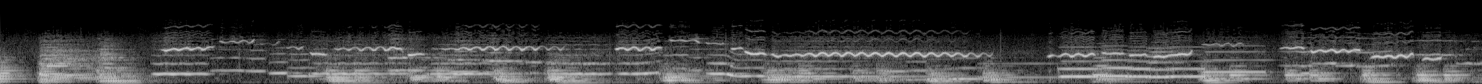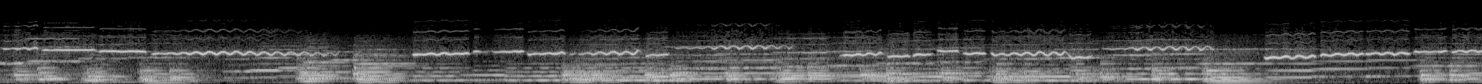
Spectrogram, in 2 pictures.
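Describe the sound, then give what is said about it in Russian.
Whistled imitation of nightingale trills, high warbling runs and quick flutters, performed by a woman seated in a cage under the dome of a concert hall, over a full orchestra below accompanying a tango, loud and continuous throughout with no talking. “сидела в этой клетке под куполом концертного зала и изображала трели соловья, это же красивая танго, а внизу сидел оркестр, который ей аккомпанировал.”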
